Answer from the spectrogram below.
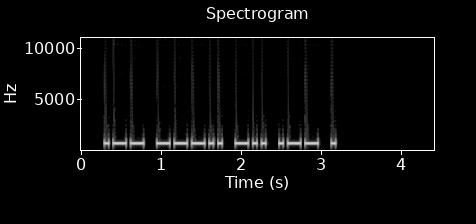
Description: Morse code, heard as a keyed tone, about 22 wpm, 700 Hz. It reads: W8DWE
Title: USA Call Signs - 2x Character Spacing - 22wpm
